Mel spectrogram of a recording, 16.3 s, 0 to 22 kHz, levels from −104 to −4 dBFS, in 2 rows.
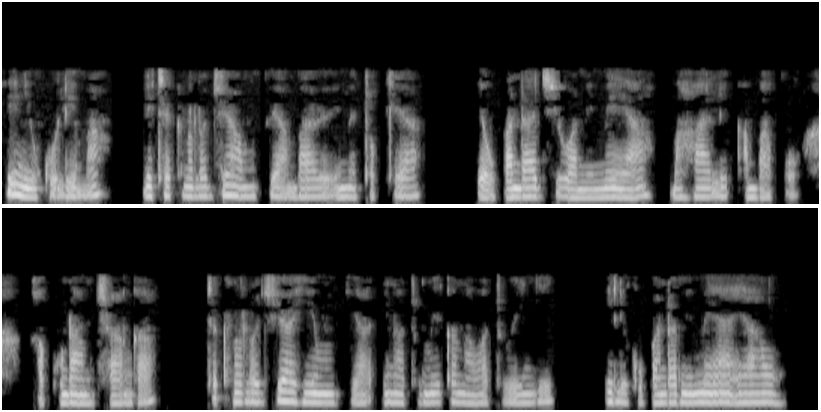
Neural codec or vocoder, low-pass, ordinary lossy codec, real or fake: vocoder, 44.1 kHz, 128 mel bands every 256 samples, BigVGAN v2; 5.4 kHz; MP3, 32 kbps; fake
